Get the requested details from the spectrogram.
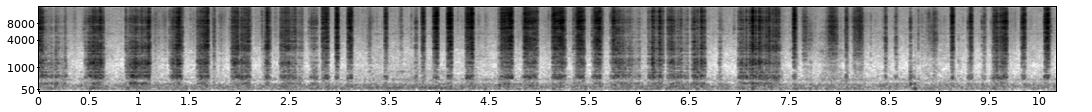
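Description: A red felt-tip marker, held in the fingertips, scratches and rubs back and forth across a flat sheet of paper in a coloring book while filling in Santa's coat. The strokes come as rapid, closely spaced bursts of dry, bright, raspy friction over a soft low rustle. The steady scribbling continues for the whole clip.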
